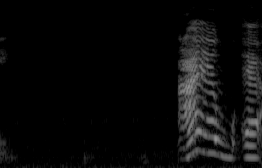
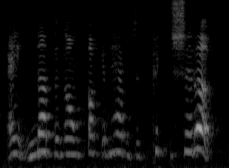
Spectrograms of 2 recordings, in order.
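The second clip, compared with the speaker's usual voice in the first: exasperated; 4 semitones higher, 3 dB quieter, faster than usual. Retold or imitated. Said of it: "I was so pissed off".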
